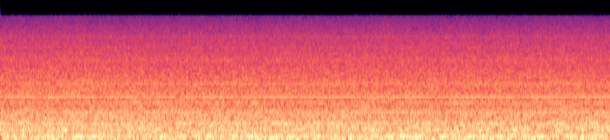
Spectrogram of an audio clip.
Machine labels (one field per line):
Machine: fan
